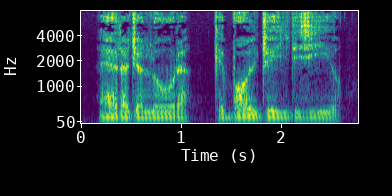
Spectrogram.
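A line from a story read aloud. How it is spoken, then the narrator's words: Quiet ironic declamation nearby. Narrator (Italian): declamò una voce ironica, piano, accanto a me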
